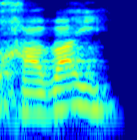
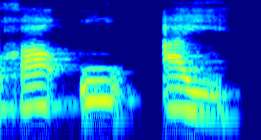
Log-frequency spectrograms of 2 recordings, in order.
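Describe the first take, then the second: First: The W is pronounced like a B sound. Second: The W is pronounced like a U sound. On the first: The speaker calls it wrong. "Aquí no suena a B. Yo no digo Hawái" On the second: The speaker calls it right. "sino que digo Ja-U-A-I. U-A-I, suena U"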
